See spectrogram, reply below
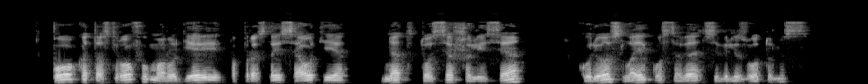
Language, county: Lithuanian, Tauragė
